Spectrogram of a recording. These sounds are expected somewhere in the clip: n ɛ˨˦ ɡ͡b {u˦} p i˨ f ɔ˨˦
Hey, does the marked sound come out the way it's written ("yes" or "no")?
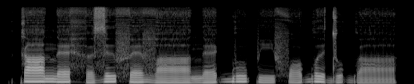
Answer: yes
